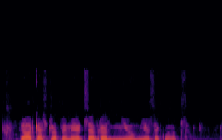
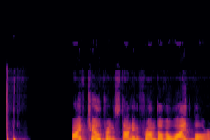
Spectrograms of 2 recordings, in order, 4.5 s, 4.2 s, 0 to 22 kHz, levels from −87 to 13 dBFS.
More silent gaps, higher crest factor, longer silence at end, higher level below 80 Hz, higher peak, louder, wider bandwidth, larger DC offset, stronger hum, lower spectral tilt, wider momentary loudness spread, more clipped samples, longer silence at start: second, none vs 1.06-1.11 s, 1.17-1.21 s; about the same, 18 dB vs 16 dB; first, 0.75 s vs 0 s; about the same, -64 dBFS vs -60 dBFS; second, -16 dBFS vs -2 dBFS; second, -34 LUFS vs -17 LUFS; about the same, 11.5 kHz vs 12 kHz; neither; neither; first, -8.5 dB/octave vs -6.5 dB/octave; about the same, 10 LU vs 8 LU; neither; about the same, 0.05 s vs 0.1 s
